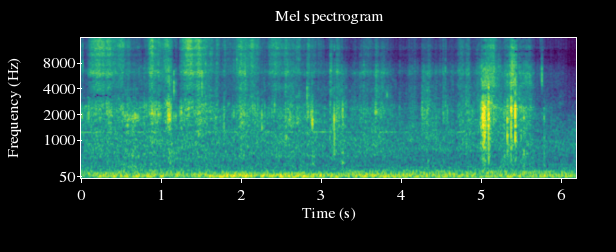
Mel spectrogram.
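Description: Faint footsteps of a person walking across dry lawn grass, irregular soft crunches with a few louder steps about five seconds in.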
